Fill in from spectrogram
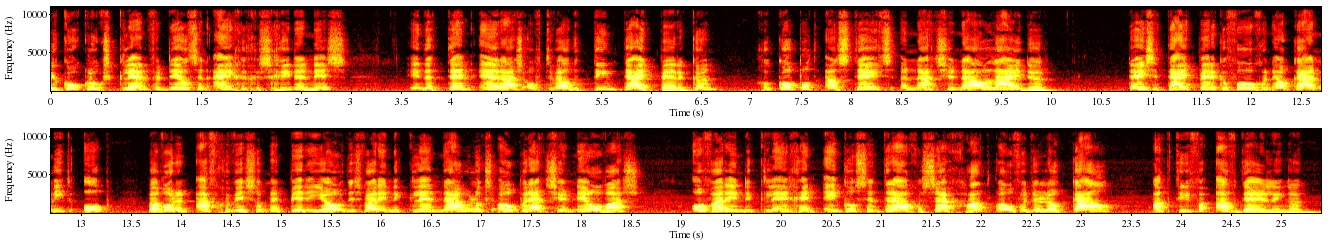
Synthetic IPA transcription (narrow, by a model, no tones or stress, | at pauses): d̥əkukluksklɛmvərdɪːlˠtsɛnɛjχəχəsχidənɪs | ɪndətɛnɛɾasɔftəʋɛlˠdətintɛjt̚pɛrkən | χəkɔpəl̩ˠtaːnsteːtsənːasjonaːlˠːɛjdər | d̥ejzətɛjt̚pɛrkəvɔlˠɣənɛlˠkaːrnitɔp | maːrʋɔɹdənɑfχəʋɪsəlˠtmɛt̚peːriowdəsʋaːɾɪndəklɛnnawləksowpəɾasjoneːlˠʋɑs | ʔɔfʋaːɾɪndəklɛnχejnɛŋkəlˠsɛntraːlˠχəzɑχhɑtʰowvərdəlowkaːlˠ | ʔɑktivəʔɑvdejlɪŋən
